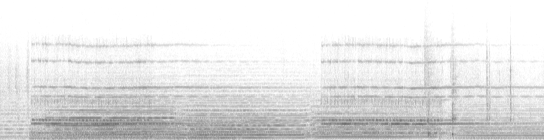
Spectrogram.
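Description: A telephone rings steadily for several seconds on a long-distance call, its tone moderately loud and continuous, shifting slightly partway through, with no voices heard.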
